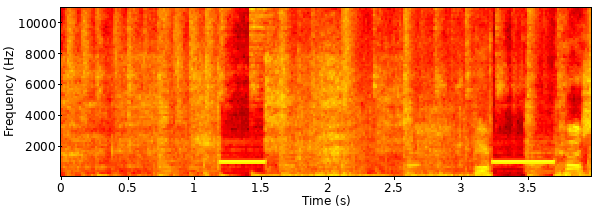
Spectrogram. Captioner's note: beep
